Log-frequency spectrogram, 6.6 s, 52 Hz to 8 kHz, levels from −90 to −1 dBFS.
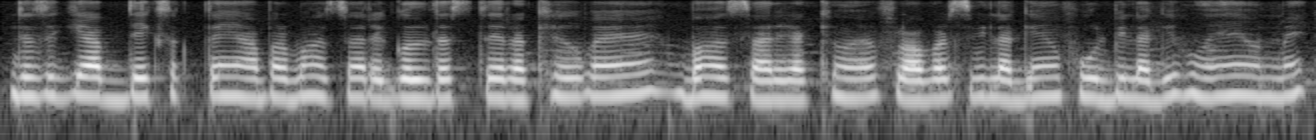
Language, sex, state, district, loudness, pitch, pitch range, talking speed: Hindi, female, Madhya Pradesh, Bhopal, -17 LUFS, 240 Hz, 235-250 Hz, 265 wpm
